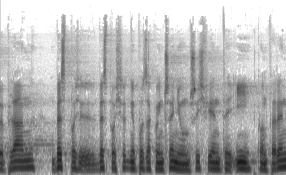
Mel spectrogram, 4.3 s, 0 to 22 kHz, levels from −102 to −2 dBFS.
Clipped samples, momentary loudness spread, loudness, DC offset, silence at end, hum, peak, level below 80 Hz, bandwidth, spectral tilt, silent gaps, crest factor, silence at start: under 0.1%; 5 LU; -23 LUFS; under 0.1%; 0 s; none; -6 dBFS; -46 dBFS; 14.5 kHz; -6.5 dB/octave; none; 16 dB; 0 s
